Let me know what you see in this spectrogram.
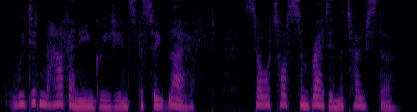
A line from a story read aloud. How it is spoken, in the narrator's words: Stella said softly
